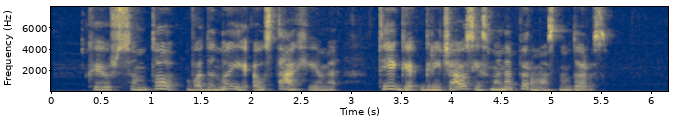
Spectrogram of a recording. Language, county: Lithuanian, Kaunas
